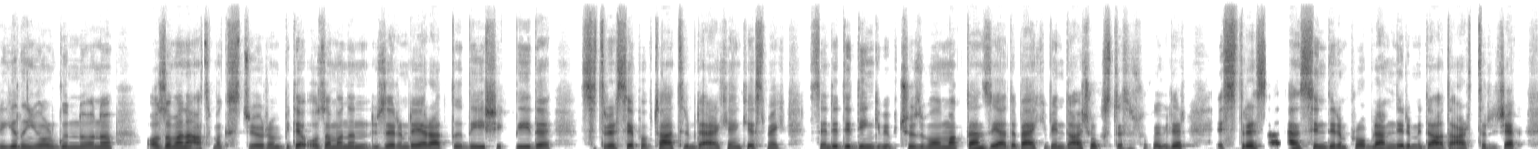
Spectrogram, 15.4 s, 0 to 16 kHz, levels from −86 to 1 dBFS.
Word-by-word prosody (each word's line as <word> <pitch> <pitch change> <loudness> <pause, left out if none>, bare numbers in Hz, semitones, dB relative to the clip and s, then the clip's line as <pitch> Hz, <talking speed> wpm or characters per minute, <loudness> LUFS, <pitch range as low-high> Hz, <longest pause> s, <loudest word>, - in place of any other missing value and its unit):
yılın 185 +3 -1
yorgunluğunu 170 +1 -2 0.3
o 175 +2 0
zamana 190 +1 +4
atmak 165 -2 -3
istiyorum. 175 +4 -3
Bir 180 - -10
de - - +4
o 180 - -3
zamanın 190 0 -2
üzerimde 180 +1 -1
yarattığı 170 -1 +2
değişikliği 180 0 -1
de 170 -1 +2 0.3
stres 185 -3 -1
yapıp 155 -1 0
tatilimi 185 +1 +2
de - - 0
erken 185 +2 0
kesmek, 195 +1 -3 0.2
senin 195 0 -6
de 195 -1 0
dediğin 190 -1 0
gibi, 150 -2 -6
bir - - -20
çözüm 180 -1 -2
olmaktan 185 +7 +3
ziyade 175 -9 +1
belki 170 +2 +3
beni 180 -3 -3
daha 165 +6 +3
çok 225 +2 -2
strese 165 -2 -6
sokabilir. 155 +8 -2 0.3
Eee, - - -3
stres 210 -1 +3 0.2
zaten 220 -3 +4
sindirim 180 -3 0
problemlerimi 150 -3 +1
daha 145 - +4
da - - 0
arttıracak - - 0
180 Hz, 165 wpm, -24 LUFS, 170-190 Hz, 0.3 s, zamana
